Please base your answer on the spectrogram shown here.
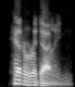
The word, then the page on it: heterodyne: American English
